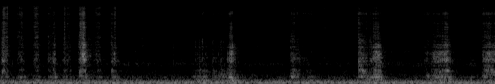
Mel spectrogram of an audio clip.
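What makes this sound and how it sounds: A wooden stylus scratches the coating of a flat, black-coated scratch art sheet through a butterfly cutout in a blue plastic stencil laid over it. Short, raspy scratching strokes come in uneven bursts of bright, dry noise over a steady low hum.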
